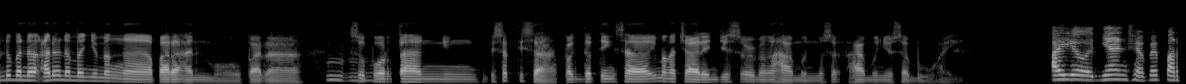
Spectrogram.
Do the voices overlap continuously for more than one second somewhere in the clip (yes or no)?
no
